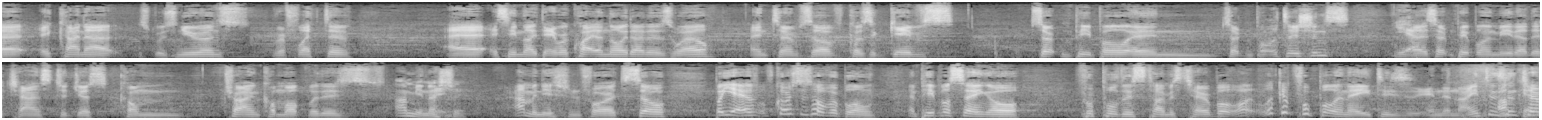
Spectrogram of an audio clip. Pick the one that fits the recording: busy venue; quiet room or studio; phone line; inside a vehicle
busy venue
